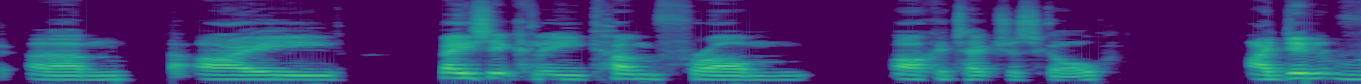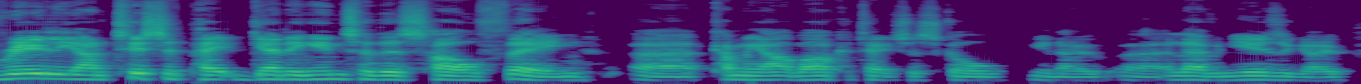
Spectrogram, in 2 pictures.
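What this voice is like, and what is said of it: British accent. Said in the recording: “probably tell by my accent, I'm British.”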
